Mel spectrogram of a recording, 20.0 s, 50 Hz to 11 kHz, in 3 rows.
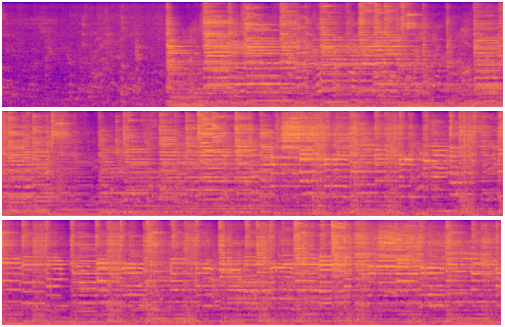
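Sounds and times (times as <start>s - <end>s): drums: 1.8s - 20.0s
live rock band playing: 2.1s - 20.0s
strummed guitars: 2.1s - 20.0s.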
